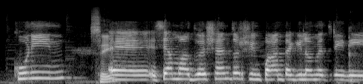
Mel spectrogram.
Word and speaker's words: Junín: Io sono la località, io sono a Buenos Aires, ma provincia a una località si chiama Junín, che là in Italia non si dice la Jota, si dice Junín.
